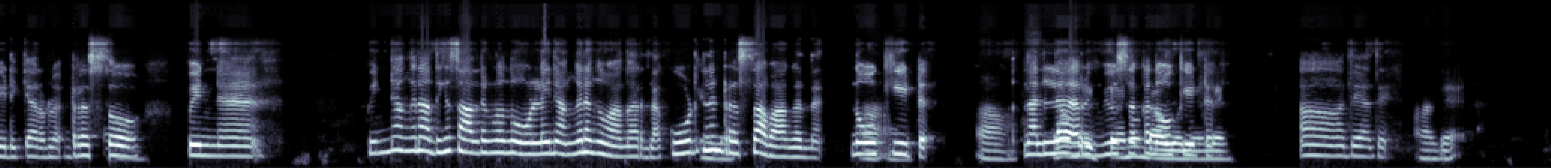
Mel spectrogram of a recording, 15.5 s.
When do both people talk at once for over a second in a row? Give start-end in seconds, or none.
10.5-12.2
